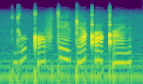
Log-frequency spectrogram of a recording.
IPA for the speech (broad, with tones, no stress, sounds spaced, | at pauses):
d u˩˥ kʼ ɔ˨ f t e˦˨ lʲ ʈ ɛ˩˥ qʼ u˦˨ qʼ ɛ̃˨ ɳ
